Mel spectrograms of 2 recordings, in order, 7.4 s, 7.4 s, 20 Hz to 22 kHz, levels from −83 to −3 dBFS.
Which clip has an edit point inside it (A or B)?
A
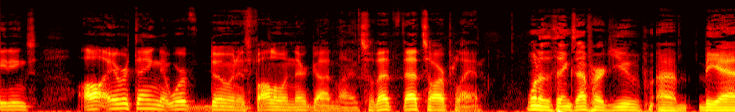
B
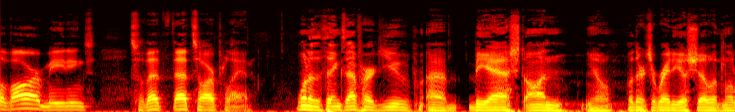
B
